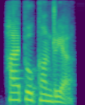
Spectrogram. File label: "hypochondria", Indian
